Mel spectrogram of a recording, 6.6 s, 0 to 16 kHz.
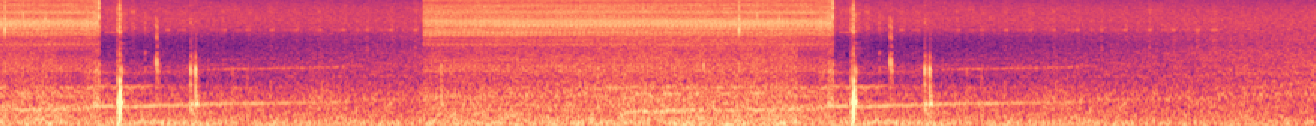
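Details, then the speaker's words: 1992 BMW K100RS 16-valve motorcycle at key-on: brief rising hum then quiet as the fuel pump primes; battery too weak to crank the engine. "that's a fuel pump don't even touch that button do not touch that button"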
